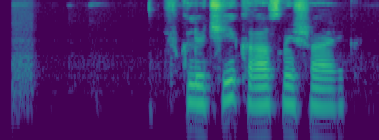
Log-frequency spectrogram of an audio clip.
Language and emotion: Russian, sad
